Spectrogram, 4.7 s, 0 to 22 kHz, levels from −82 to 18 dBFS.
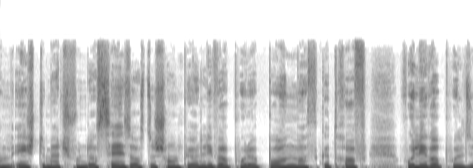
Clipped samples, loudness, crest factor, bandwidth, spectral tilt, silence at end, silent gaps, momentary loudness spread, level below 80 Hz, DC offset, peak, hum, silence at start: under 0.1%; -17 LUFS; 12 dB; 17 kHz; -5.5 dB/octave; 0 s; none; 4 LU; -44 dBFS; under 0.1%; -4 dBFS; none; 0 s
